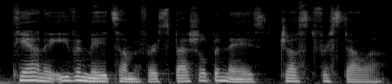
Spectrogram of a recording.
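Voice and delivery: usual speaking voice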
